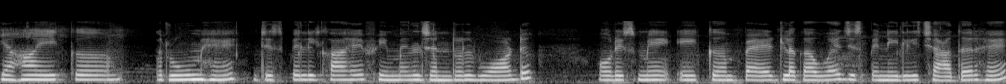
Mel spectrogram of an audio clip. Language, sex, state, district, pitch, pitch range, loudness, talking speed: Hindi, female, Uttarakhand, Tehri Garhwal, 210 Hz, 205-215 Hz, -14 LUFS, 125 wpm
